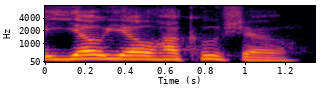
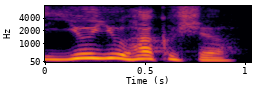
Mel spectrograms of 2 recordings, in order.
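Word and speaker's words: Yu Yu Hakusho: what did i say you say yo yo hakusho oh my bad it was it's yuyu hakusho maoba i need you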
